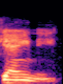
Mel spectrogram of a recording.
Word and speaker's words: Gainey: It's pronounced Gainey, Gainey.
